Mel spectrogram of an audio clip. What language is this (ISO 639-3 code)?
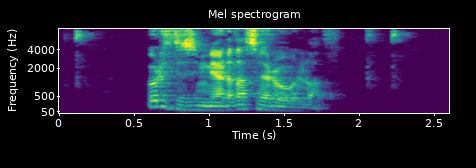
kab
